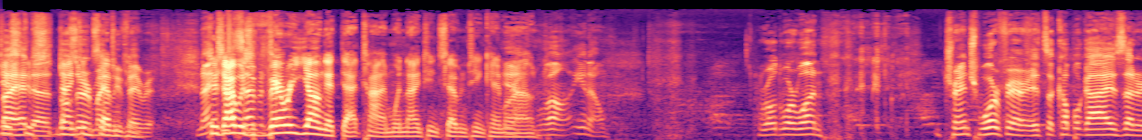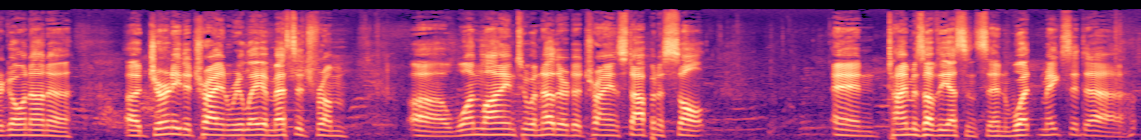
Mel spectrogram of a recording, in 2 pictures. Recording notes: Recorded at Marks Beer Garden in Prescott, AZ. Recorded at Marks Beer Garden in Prescott, AZ.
